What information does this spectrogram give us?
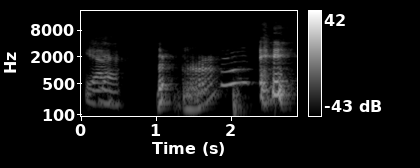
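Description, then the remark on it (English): A voice imitates the revving engine of a flying broom in several rough, buzzing bursts, the pitch rising and dipping between them, with a short gap after the first and a loud final burst. “Broom has an engine.”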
